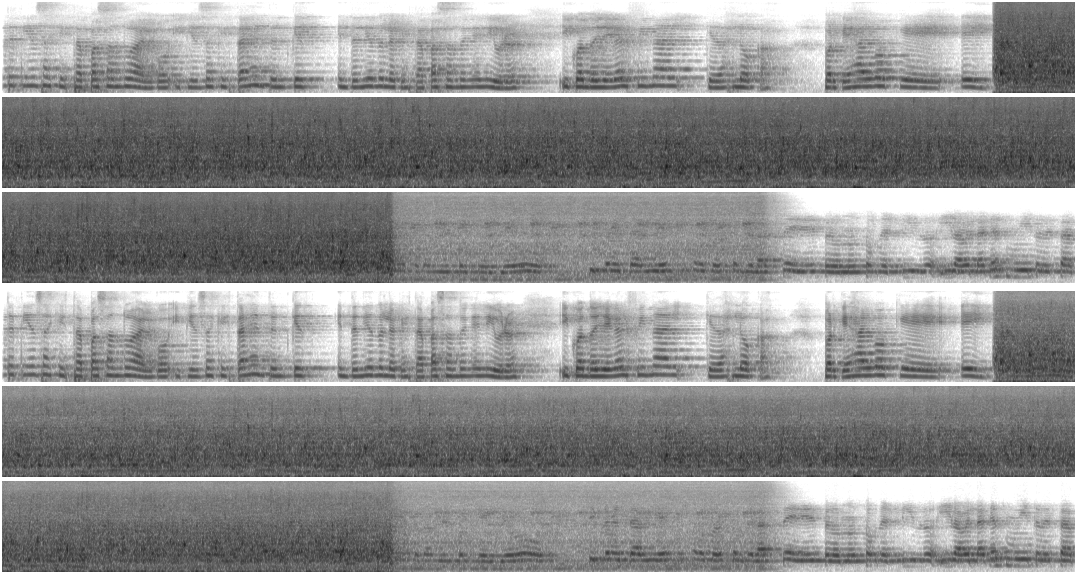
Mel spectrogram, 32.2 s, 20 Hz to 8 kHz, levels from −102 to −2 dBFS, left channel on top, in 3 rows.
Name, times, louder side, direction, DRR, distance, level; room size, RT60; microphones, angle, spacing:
voice 1, 0.0-3.0 3.3-6.8 7.0-7.7 8.2-10.9 11.4-14.6 14.9-18.4 18.9-20.7 21.1-22.7, right 1 dB, 80° right, 5 dB, 2.8 m, -36 dB
sound 1, 9.9-25.4, left 5 dB, 50° left, 1.4 m, -20 dB
sound 2, 19.9-29.1, left 2 dB, 30° left, 7.3 m, -40 dB
voice 2, 21.3-22.2 23.4-26.9 27.3-32.1, right 1 dB, 50° right, 4 dB, 4.3 m, -35 dB
22.5 x 19.0 x 8.7 m, 0.76 s
head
